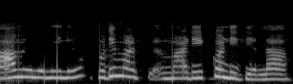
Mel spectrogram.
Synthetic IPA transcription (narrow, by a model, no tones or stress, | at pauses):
aːmeːlɐniːnɯkʊɽimaːmaːɽiɪʈ̚kɔɳɖɪðɪjɐlːaː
